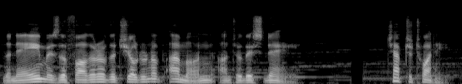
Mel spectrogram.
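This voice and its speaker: A low male voice narrates scripture with formal solemnity. The intonation is expressive and varied. Music plays behind the reading. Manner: formal, measured archaic reading. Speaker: audiobook narrator.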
